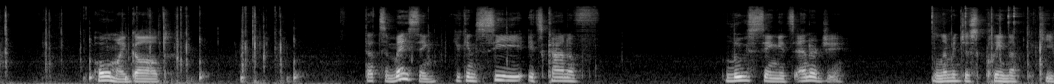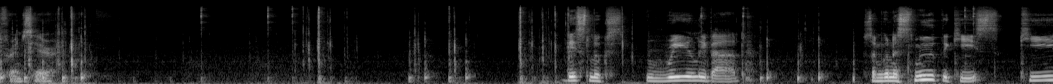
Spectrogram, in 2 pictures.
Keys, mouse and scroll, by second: 0.0 shift+F6, 0.0 middle click, 0.8 middle click, 1.6 alt+a, 1.9 ctrl+middle click, 2.5 a, 2.9 ctrl+middle click, 3.3 middle click, 9.3 alt+a, 9.3 ctrl+middle click, 9.3 click, 9.8 x, 10.5 ctrl+middle click, 10.9 middle click, 11.3 ctrl+middle click, 12.4 ctrl+middle click, 12.4 click, 13.4 x, 14.0 ctrl+middle click, 14.7 middle click, 15.1 ctrl+middle click.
